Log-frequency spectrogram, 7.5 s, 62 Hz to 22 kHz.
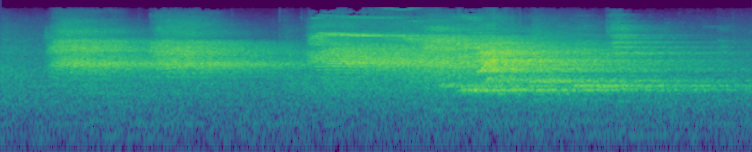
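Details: During training at Port of Nagoya Public Aquarium on 5 June 2021, belugas Hodoi, Gray, Nana and Nico give hissy, breathy bursts and snort-like sounds, then a brief warbling whistle near five seconds.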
